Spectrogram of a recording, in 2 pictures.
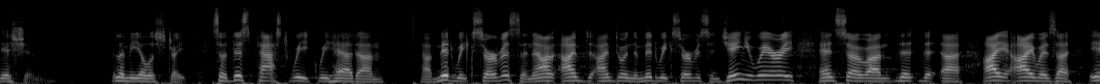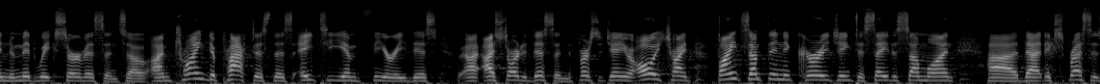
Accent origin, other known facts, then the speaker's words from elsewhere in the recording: West Virginia, United States; I'm reminded of what I learned growing up in West Virginia.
